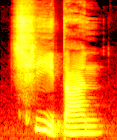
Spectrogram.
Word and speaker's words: Khitan: Liao spelt L-I-A-O. The Liao dynasty was ruled by an ethnic group called the Khitan, spelt K-H-I-T-A-N, and is pronounced Qi Dan in Chinese.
